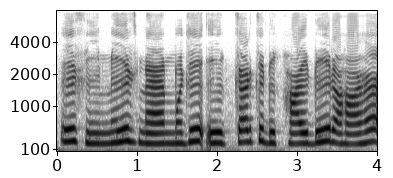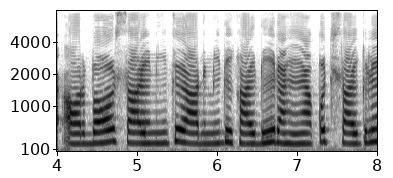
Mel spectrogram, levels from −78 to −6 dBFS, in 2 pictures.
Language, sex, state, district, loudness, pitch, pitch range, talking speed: Hindi, female, Bihar, Madhepura, -12 LUFS, 225 Hz, 215-250 Hz, 170 wpm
